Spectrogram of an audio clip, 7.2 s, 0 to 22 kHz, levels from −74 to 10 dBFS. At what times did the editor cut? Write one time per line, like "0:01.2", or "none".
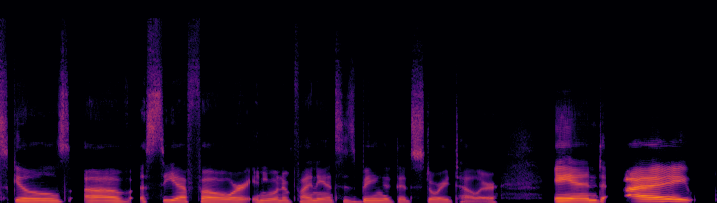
none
